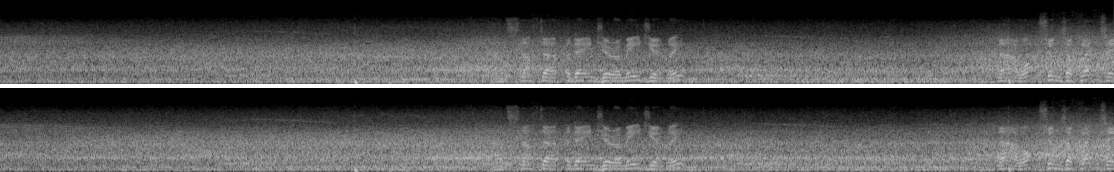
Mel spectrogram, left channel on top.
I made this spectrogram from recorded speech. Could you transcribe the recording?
Snuffed out the danger immediately. Now options are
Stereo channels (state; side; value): normal; both; correlation 0.69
